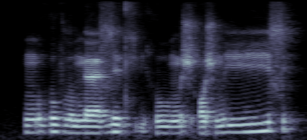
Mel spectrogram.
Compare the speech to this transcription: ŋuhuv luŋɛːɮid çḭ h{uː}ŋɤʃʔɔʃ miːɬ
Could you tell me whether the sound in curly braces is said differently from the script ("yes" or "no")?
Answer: no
